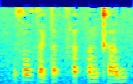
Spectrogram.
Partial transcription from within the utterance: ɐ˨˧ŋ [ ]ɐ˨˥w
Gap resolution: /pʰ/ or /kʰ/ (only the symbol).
kʰ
